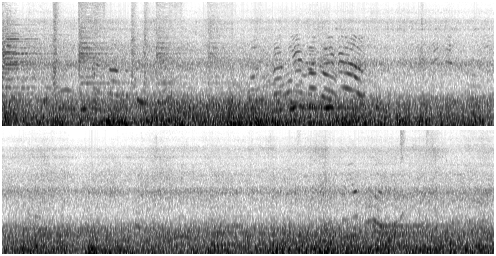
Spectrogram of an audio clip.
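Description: Inline skate wheels roll steadily on asphalt.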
